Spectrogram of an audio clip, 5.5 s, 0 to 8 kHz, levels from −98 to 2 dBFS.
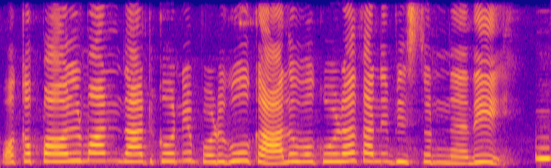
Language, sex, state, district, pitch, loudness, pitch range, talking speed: Telugu, female, Andhra Pradesh, Annamaya, 355 Hz, -17 LUFS, 335-370 Hz, 75 wpm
